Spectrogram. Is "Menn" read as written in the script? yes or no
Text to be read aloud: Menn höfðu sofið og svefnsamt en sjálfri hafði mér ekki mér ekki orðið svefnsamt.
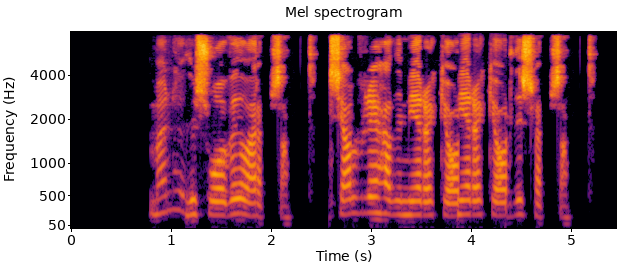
yes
